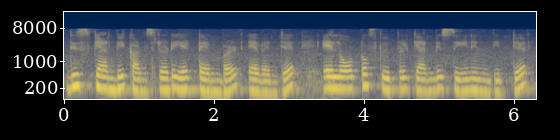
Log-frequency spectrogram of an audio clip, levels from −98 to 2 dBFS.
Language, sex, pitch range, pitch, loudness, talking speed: English, female, 170-200 Hz, 185 Hz, -16 LUFS, 150 wpm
